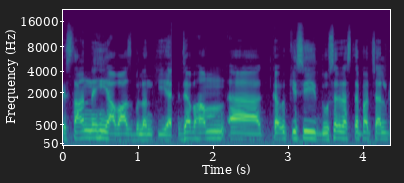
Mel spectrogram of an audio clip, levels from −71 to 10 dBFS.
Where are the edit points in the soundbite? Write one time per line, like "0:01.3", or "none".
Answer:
0:01.5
